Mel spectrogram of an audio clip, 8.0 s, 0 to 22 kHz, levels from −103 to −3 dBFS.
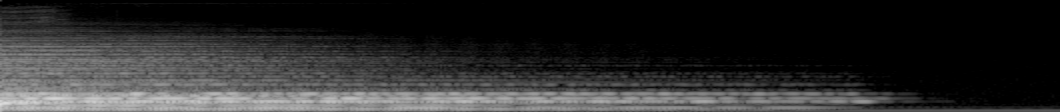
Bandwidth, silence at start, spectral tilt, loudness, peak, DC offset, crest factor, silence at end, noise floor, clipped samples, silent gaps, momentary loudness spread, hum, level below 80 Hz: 7.4 kHz; 0 s; -9 dB/octave; -30 LUFS; -12 dBFS; under 0.1%; 18 dB; 1.45 s; -73 dBFS; under 0.1%; none; 20 LU; 60 Hz at -60 dBFS; -60 dBFS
